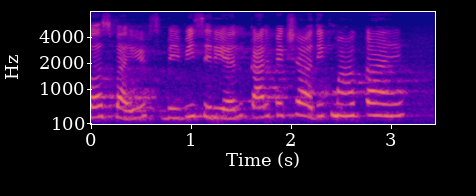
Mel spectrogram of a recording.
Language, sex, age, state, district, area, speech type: Marathi, female, 30-45, Maharashtra, Mumbai Suburban, urban, read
